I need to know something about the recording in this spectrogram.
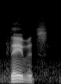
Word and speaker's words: Davidson: an OCD thing, but it should be pronounced correctly. Davidson, like Harley Davidson.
